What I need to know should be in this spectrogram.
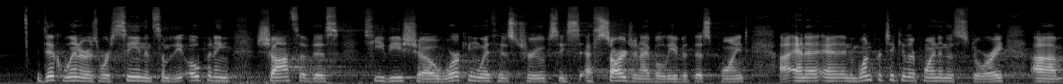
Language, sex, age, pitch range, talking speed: English, male, 30-49, 135-160 Hz, 205 wpm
